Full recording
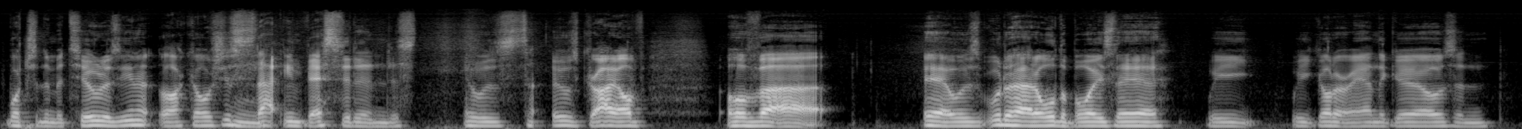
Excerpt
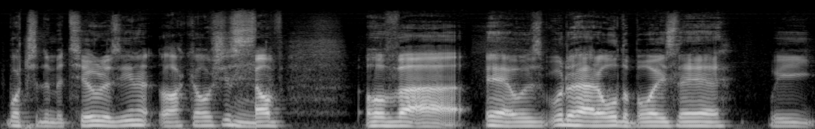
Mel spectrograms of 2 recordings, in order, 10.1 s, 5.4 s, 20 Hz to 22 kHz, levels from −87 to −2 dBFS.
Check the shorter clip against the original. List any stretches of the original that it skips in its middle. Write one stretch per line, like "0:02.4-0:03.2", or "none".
0:01.7-0:04.1
0:05.5-0:06.1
